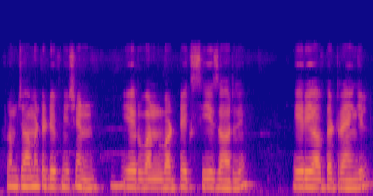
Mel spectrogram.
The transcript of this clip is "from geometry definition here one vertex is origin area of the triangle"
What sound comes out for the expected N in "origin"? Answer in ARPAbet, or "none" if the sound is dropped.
none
